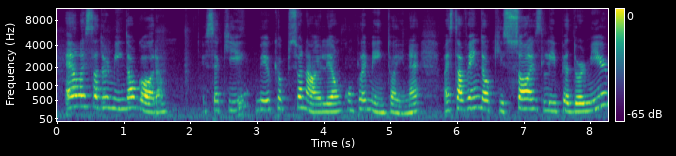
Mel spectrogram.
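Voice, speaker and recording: A woman teacher walks through a recorded grammar lesson, her voice sitting a little high. She explains each step patiently and keeps checking that her pupils follow along. A faint hiss of background noise runs under her voice-over. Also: a bit bright. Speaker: English teacher.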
